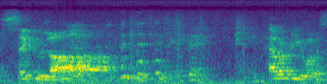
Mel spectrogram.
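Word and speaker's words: Segullah: And we have Melissa Young, who writes for, I always say it's Segula. Apparently I've been saying it wrong. Right. Segula.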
